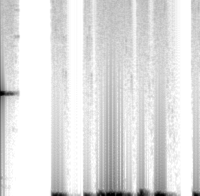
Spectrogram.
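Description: Computer keyboard typing, heard as a handful of soft, dull keystroke thumps with no click to them.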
